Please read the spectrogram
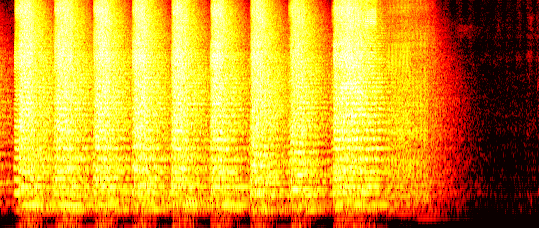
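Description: Sousaphone ensemble playing loud short chords in unison, about two a second, then a final held chord that fades out about seven seconds in.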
